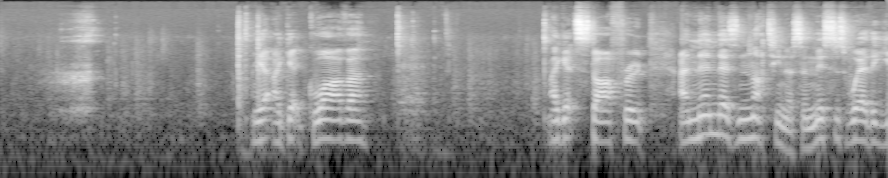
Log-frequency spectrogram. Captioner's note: sips tea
